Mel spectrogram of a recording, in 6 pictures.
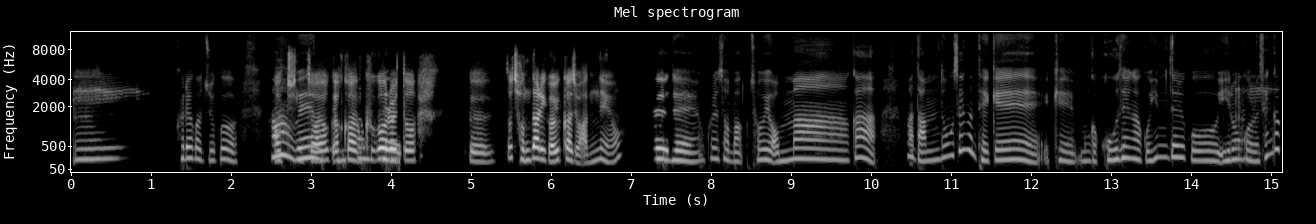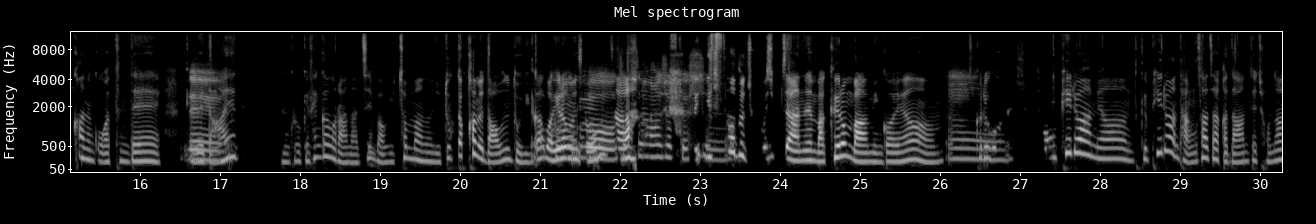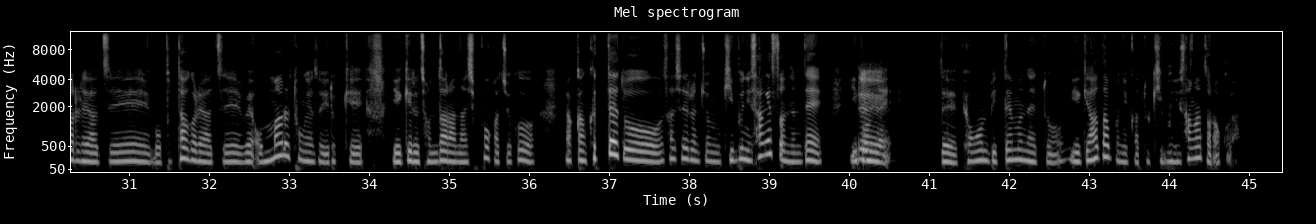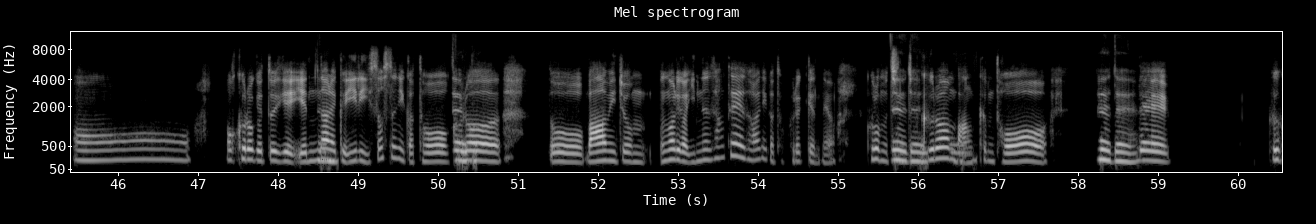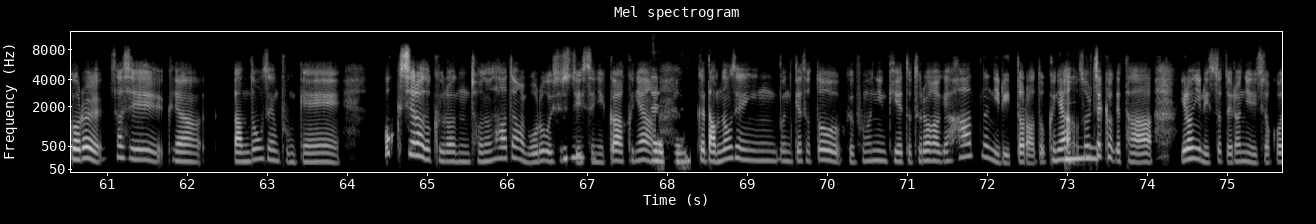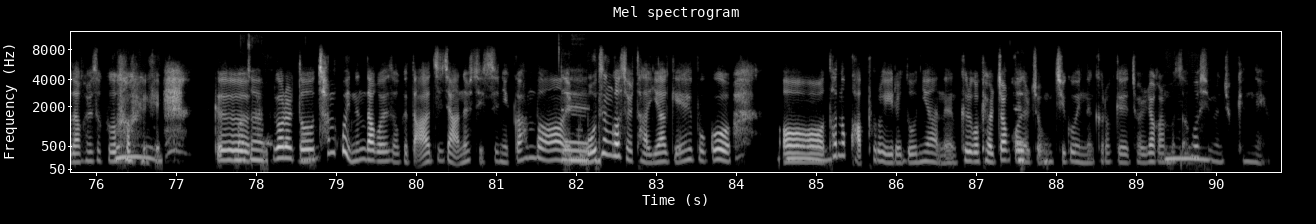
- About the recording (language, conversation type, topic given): Korean, advice, 돈 문제로 갈등이 생겼을 때 어떻게 평화롭게 해결할 수 있나요?
- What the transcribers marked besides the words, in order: laughing while speaking: "혼자"; laugh; laughing while speaking: "그냥"; laughing while speaking: "그거를 이렇게"; "맞아요" said as "맞아용"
